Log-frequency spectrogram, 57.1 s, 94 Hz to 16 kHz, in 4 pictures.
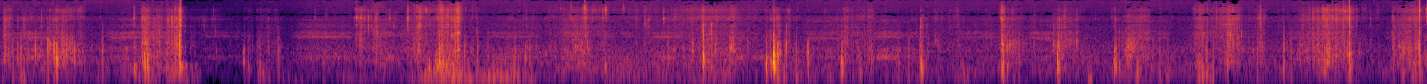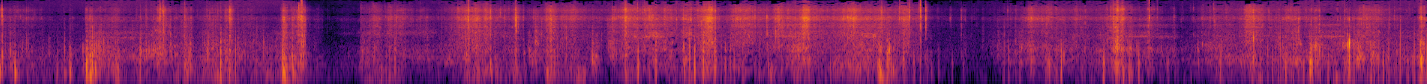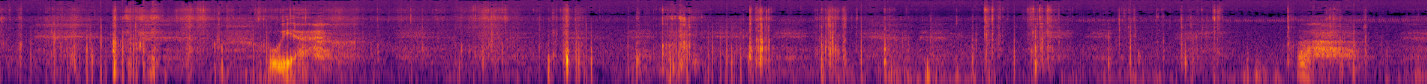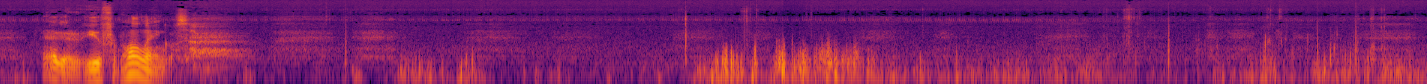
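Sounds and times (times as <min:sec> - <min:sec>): footsteps crunching over rock: 0:00.0 - 0:42.8, 0:48.4 - 0:50.7, 0:51.4 - 0:57.0
brushing of twigs and branches: 0:11.9 - 0:28.7.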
